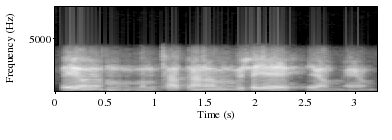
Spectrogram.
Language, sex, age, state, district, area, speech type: Sanskrit, male, 30-45, Karnataka, Uttara Kannada, rural, conversation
